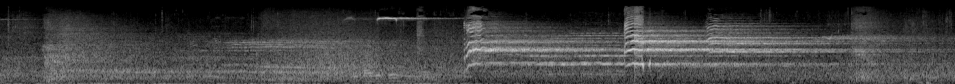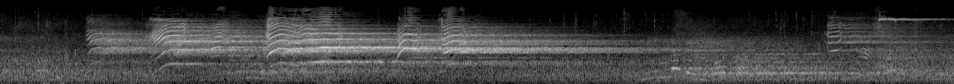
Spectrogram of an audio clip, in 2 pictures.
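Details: Belugas Nana and Hodoi at Port of Nagoya Public Aquarium on 11 August 2018, being moved between pools in a swap attempt that ran out of time. Bursts of harmonic squealing whistles with rising and falling sweeps, strongest around five and thirteen seconds.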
